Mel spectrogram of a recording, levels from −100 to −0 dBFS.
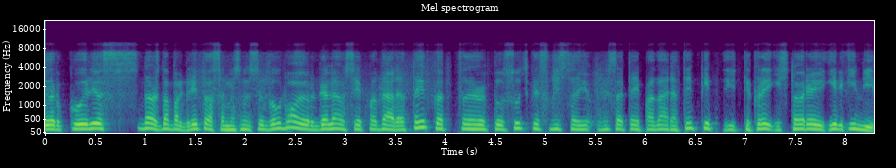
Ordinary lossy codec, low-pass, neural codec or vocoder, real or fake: Opus, 32 kbps; 7.2 kHz; codec, 16 kHz, 1 kbps, FunCodec, trained on Chinese and English, 50 frames a second; fake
